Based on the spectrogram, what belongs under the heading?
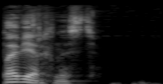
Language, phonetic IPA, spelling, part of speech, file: Russian, [pɐˈvʲerxnəsʲtʲ], поверхность, noun, Ru-поверхность.ogg
- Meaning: surface, face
